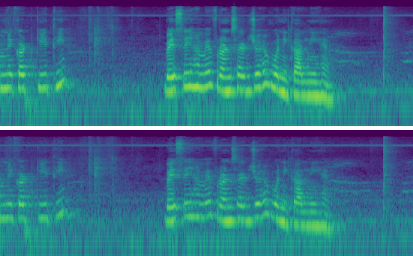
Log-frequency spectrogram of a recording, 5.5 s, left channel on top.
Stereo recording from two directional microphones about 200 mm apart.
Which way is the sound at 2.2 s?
55° left (ahead or behind).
